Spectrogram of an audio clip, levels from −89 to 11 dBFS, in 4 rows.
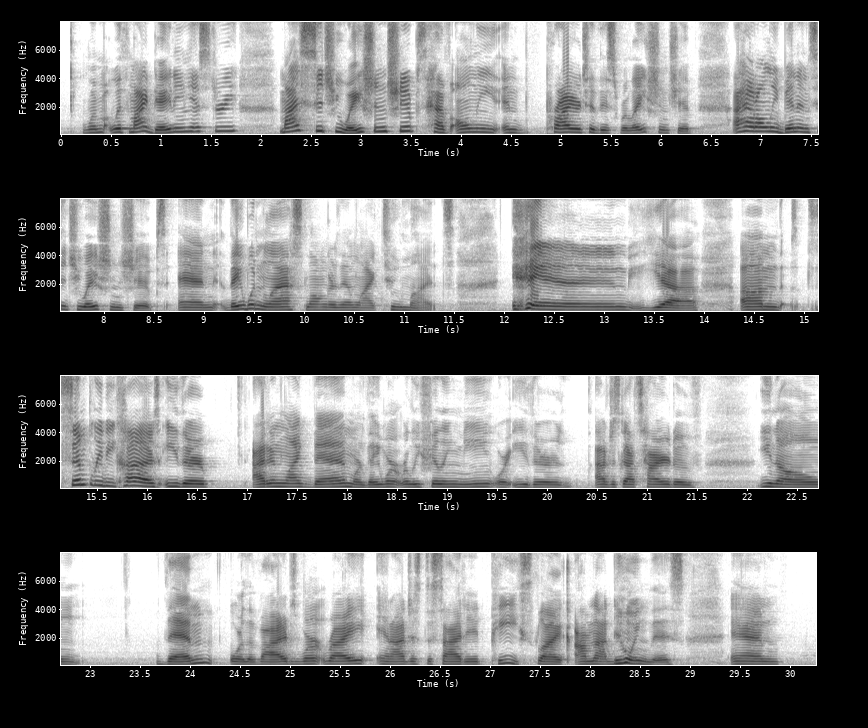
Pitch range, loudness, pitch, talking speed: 175-225 Hz, -17 LUFS, 195 Hz, 140 wpm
